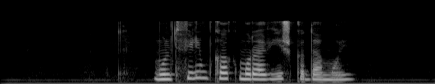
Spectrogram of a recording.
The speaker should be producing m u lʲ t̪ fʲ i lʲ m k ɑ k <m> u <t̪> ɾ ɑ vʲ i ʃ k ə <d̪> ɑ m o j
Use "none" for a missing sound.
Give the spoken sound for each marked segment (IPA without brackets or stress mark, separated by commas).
m, none, d̪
